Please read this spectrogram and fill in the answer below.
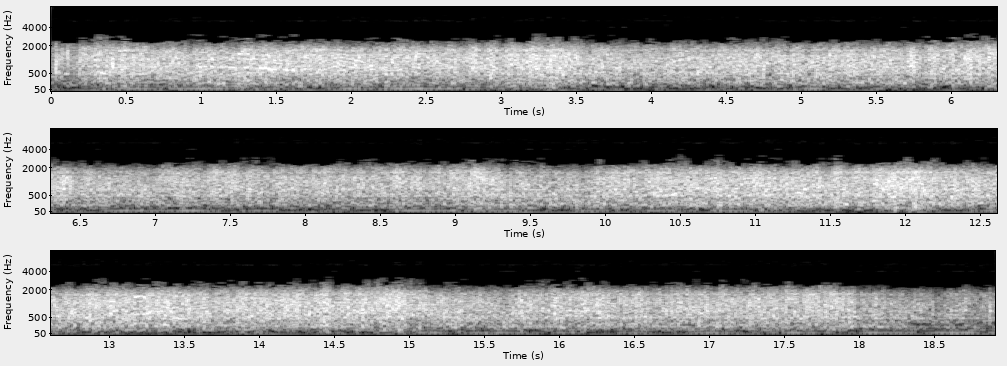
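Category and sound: crowd, audience applause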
